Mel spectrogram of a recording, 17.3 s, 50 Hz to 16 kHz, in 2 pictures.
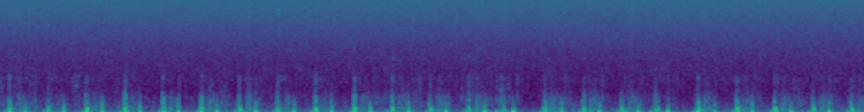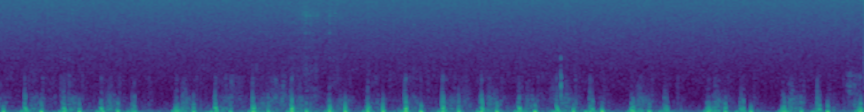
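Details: Steady low thumping heartbeat at about 79 beats a minute with a faint hum underneath; heartbeat recording.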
